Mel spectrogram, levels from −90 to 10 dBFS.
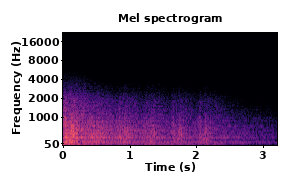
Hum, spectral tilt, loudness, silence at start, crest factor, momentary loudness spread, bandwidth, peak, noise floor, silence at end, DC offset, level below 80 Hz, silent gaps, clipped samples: none; -12 dB/octave; -35 LUFS; 0 s; 22 dB; 22 LU; 4.5 kHz; -12 dBFS; -56 dBFS; 0.35 s; under 0.1%; -46 dBFS; none; under 0.1%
